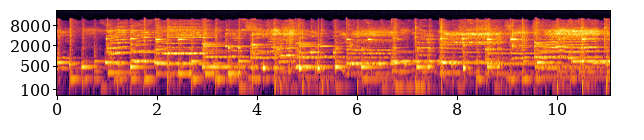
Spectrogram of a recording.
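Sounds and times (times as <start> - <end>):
gamelan metallophones and gongs: 0.0 - 11.0.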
